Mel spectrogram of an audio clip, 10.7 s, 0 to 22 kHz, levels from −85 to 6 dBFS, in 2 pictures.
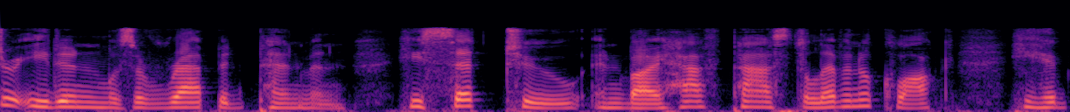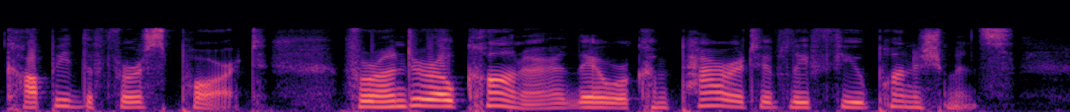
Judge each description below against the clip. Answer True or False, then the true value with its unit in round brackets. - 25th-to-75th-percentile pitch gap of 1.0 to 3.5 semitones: True (3.1 semitones)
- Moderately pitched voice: True (180 Hz)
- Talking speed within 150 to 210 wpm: True (155 wpm)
